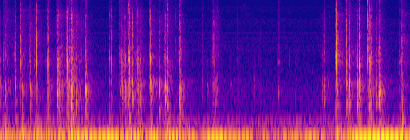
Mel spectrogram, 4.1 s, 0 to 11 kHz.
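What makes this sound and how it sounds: Fingertips of both hands type on a Corsair K68 full-size mechanical keyboard with plastic keycaps, Cherry MX Red switches and a backlight, resting on a desk. Rapid, irregular key clacks pair a low thock with a bright click. A flurry at the start slows into softer scattered taps, then picks back up into a steady, loud run at the end.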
